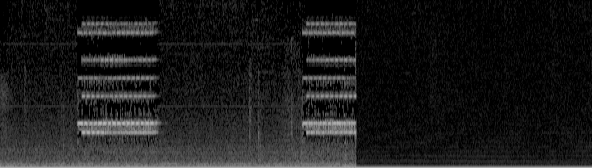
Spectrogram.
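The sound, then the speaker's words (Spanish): A telephone ringing: two bursts of high, trilling electronic ringing over soft background music, with the second ring ending just as the sound drops to near silence. “Uy, perdón, que me está sonando el teléfono. Un segundo.”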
